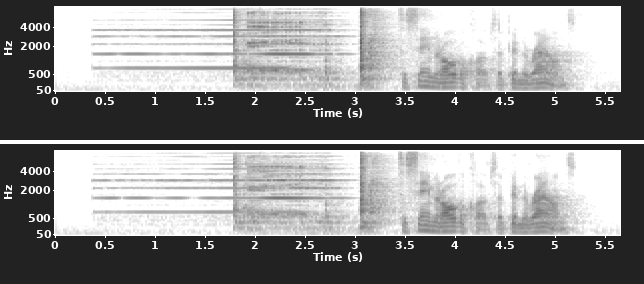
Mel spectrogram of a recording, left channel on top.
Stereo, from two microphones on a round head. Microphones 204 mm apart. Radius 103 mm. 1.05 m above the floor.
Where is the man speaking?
25° right (ahead or behind), 0.7 m.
